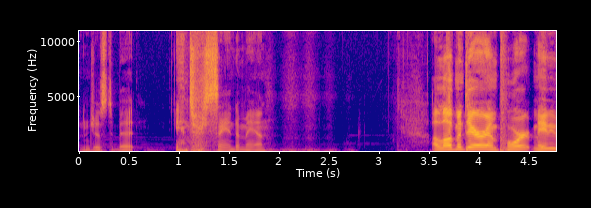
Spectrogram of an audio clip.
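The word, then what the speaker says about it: Sandeman: The E does get pronounced Sandaman?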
